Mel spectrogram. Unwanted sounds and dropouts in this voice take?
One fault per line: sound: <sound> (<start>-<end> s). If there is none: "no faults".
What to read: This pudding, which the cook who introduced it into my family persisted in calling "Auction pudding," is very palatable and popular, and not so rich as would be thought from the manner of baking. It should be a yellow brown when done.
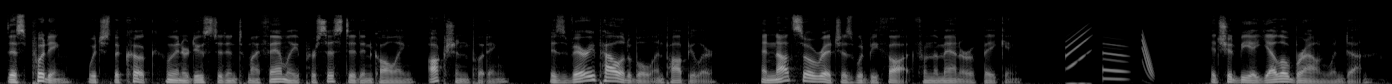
sound: chirp (10.7-11.6 s)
